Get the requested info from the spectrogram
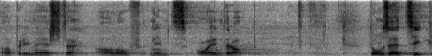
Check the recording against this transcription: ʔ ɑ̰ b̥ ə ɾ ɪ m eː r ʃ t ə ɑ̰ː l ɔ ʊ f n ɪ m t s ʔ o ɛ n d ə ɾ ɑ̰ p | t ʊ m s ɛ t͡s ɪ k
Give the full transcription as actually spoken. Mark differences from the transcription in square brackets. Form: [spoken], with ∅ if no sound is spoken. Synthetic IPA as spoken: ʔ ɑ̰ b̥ ə ɾ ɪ m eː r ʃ t ə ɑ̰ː l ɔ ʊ f n ɪ m t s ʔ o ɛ n d ə ɾ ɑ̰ p | t ʊ m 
